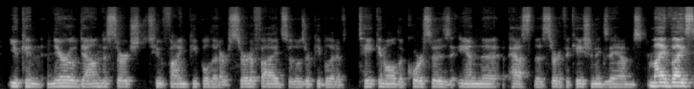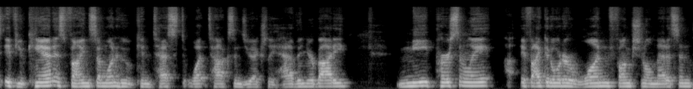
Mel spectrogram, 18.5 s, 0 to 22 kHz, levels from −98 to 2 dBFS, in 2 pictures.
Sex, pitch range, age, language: male, 125-140 Hz, 20-39, English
